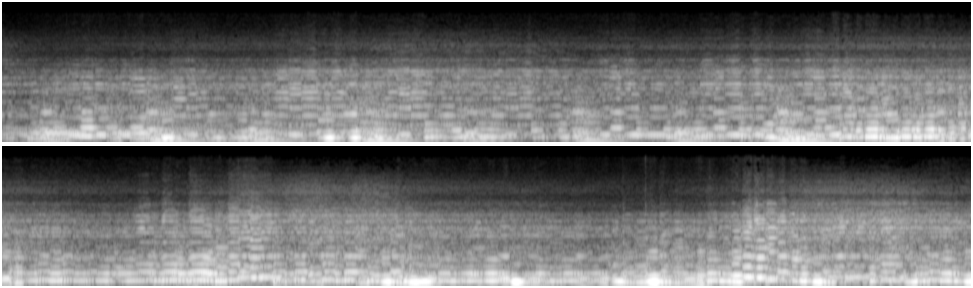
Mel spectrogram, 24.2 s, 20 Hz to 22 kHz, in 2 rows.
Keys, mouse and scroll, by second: 1.4 click, 4.4 click, 5.8 click, 7.7 click, 9.6 click, 11.4 click, 13.1 click, 14.0-14.4 scroll down 2, 14.9-15.2 scroll up 2, 16.4 click, 18.0 click, 22.2 click, 23.6 click.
